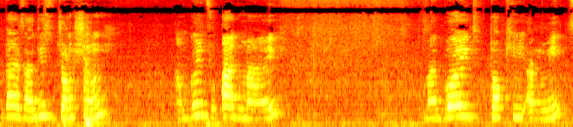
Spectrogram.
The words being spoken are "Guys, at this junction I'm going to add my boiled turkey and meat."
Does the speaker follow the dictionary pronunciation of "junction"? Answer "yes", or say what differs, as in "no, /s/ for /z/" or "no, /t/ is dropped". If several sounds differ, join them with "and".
yes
